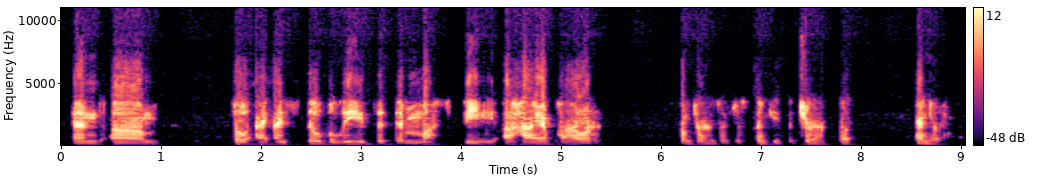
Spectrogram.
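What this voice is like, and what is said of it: Boston-area American accent. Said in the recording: “Are you from Brooklyn or something? What's with the accent? ... I grew up just outside of Boston.”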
